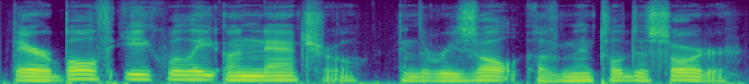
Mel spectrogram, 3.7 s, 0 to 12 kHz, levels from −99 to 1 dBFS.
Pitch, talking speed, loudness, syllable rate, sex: 115 Hz, 175 wpm, -17 LUFS, 6.3 syllables/s, male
